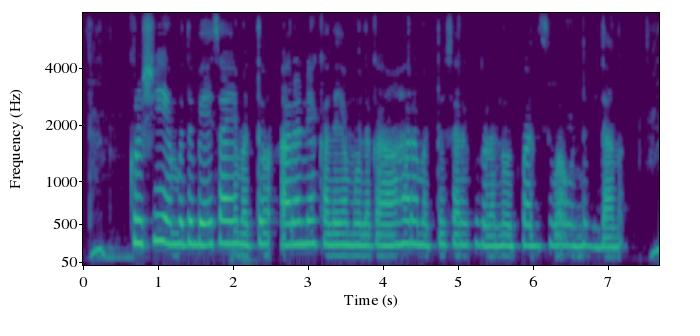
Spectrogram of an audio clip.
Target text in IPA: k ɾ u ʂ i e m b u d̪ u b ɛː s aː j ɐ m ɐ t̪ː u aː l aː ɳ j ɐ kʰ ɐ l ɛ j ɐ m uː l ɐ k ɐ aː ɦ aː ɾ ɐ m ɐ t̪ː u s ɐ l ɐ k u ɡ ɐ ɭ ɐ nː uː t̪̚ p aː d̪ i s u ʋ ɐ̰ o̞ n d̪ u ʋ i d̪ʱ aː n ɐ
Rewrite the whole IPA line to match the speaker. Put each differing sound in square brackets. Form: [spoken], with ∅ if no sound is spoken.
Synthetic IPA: k ɾ u ʂ i e m b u d̪ u b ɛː s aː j ɐ m ɐ t̪ː u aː [ɾ] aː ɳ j ɐ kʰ ɐ l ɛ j ɐ m uː l ɐ k ɐ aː ɦ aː ɾ ɐ m ɐ t̪ː u s ɐ [ɾ] ɐ k u ɡ ɐ ɭ ɐ nː uː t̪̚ p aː d̪ i s u ʋ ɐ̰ o̞ n d̪ u ʋ i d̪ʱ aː n ɐ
